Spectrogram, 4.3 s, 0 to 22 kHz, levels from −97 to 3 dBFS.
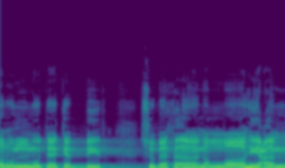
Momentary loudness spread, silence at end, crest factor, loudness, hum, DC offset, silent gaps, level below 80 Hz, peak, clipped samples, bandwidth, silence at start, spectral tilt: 9 LU; 0 s; 14 dB; -24 LUFS; none; under 0.1%; none; -64 dBFS; -10 dBFS; under 0.1%; 10.5 kHz; 0 s; -6.5 dB/octave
